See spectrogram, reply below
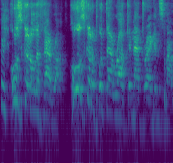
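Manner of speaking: very loud, high-pitched energetic yell. Coaching another player from the background, in Mickey from Rocky coaching voice. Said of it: "I start coaching you like Mickey".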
